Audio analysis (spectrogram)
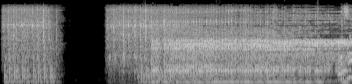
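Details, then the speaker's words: Donated Traxxas T-Maxx nitro RC truck; raspy rapid buzzing that burbled into life with minimal starter effort, picks up cleanly; normal nitro engine running. "didn't sound too bad huh she burbled right into life with very very minimal effort"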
